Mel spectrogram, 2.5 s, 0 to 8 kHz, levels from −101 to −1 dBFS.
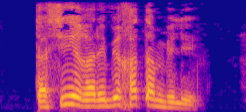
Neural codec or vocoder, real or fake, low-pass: none; real; 7.2 kHz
